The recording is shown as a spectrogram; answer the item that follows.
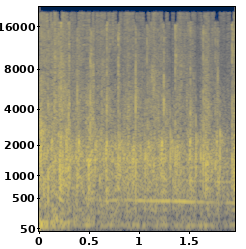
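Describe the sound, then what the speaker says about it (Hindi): A burst of vigorous, steady clapping rises from a seminar audience in Thane, many hands together at close range with no break. "मेरे लिए एक जोरदार ताली होनी चाहिए।"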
